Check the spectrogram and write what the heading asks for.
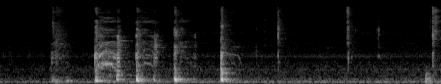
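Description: A man coughing in short, sharp coughs, about five in quick succession and then a few fainter ones, after cayenne pepper sucked in with a bite caught in his throat.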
